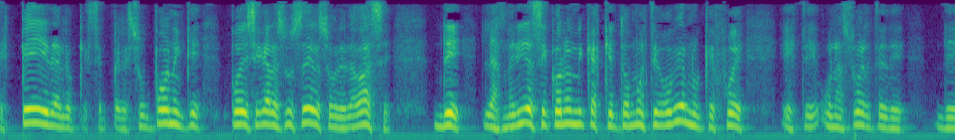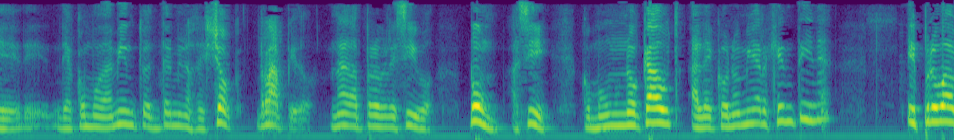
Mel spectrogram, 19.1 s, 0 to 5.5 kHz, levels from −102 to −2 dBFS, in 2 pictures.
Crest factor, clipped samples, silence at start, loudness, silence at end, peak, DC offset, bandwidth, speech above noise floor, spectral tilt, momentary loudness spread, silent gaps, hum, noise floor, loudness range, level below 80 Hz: 20 dB; under 0.1%; 0 s; -21 LUFS; 0 s; 0 dBFS; under 0.1%; 5.4 kHz; 28 dB; -7.5 dB/octave; 16 LU; none; none; -49 dBFS; 8 LU; -50 dBFS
